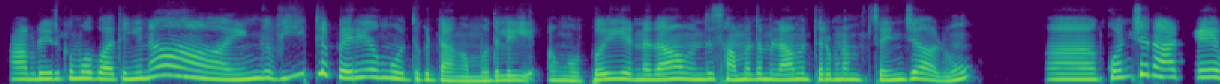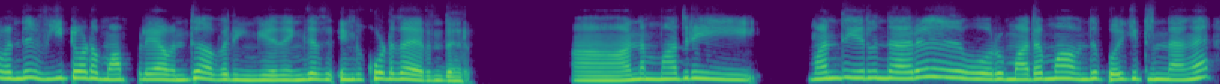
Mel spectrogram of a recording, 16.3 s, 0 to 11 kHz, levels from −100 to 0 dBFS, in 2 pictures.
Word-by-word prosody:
அப்டி 225 0 +1
இருக்கும்போது 245 +1 +1
பாத்தீங்கன்னா, 230 +8 +1 0.5
எங்க 245 +4 +3
வீட்ல 425 - -1
பெரியவங்க 270 -1 +1
ஒத்துக்கிட்டாங்க, 180 -8 -1
முதலயே. 170 +1 0
அவுங்க 170 -2 0
போயி 210 +3 +3
என்னதான் 205 +3 +2
வந்து 210 +1 +1
சம்மதம் 210 +2 +2
இல்லாம 205 +2 +1
திருமணம் 205 -1 +1
செஞ்சாலும், 200 - 0 0.5
அ, - - -3 0.4
கொஞ்ச 285 +4 0 0.2
நாட்கள்லே 290 -1 -1
வந்து 245 +3 +2
வீட்டோட 250 +2 +1
மாப்பிள்ளையா 210 +1 -2
வந்து, 190 +6 0
அவர் 200 -1 -1
இங்க, 180 +1 0 0.2
எங்க 195 +4 +2 0.2
எங்க 200 0 -1
கூட 235 -2 +2
தான் 205 -4 +2
இருந்தாரு. 165 -2 -2 0.7
அ, - - -4 0.3
அந்த 210 +3 +1
மாதிரி 245 +3 0 0.8
வந்து 255 +3 +1
இருந்தாரு. 255 +1 +1 0.4
1 215 +1 +1
மதமா 225 +4 +1
வந்து 215 +3 +1
போய்க்கிட்டு 215 +1 -1
இருந்தாங்க. 210 +2 0
215 Hz, 145 wpm, -22 LUFS, 200-245 Hz, 0.8 s, எங்க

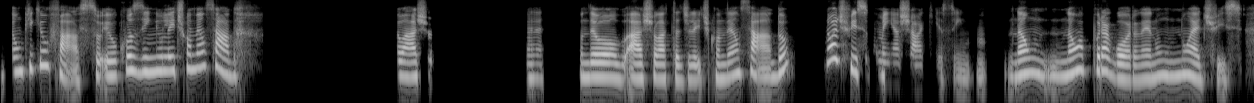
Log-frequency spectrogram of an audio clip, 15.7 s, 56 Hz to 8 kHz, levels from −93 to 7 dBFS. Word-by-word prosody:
Então 255 +1 -1
o - - -3
que 300 +3 -4
que 300 - -4
eu 345 0 +1
faço? - - -1
Eu 210 0 0
cozinho 255 0 +1
o - - 0
leite 265 0 0
condensado. 295 -7 +1 2.0
Eu 210 - 0
acho 200 +1 +1 1.2
É. 185 0 -9 0.4
Quando 195 -1 -3
eu 195 -2 +4
acho 185 +1 +4
lata 180 -1 0
de 170 +1 -7
leite 175 - -4
condensado 205 - 0 0.4
Não 440 +4 +5
é - - +4
difícil, 265 - -2
também, 205 -2 -7
achar 190 -1 -3
aqui, 180 - -20
assim. 90 -1 -16 0.5
Não 215 +4 +3
não 220 +4 0
por 270 0 -1
agora, 185 -9 +2
né? 180 +1 -2
Não 205 +3 -4
não 215 +2 -2
é 195 -2 +3
difícil. 175 +1 -7
210 Hz, 140 wpm, -22 LUFS, 185-260 Hz, 2.0 s, Não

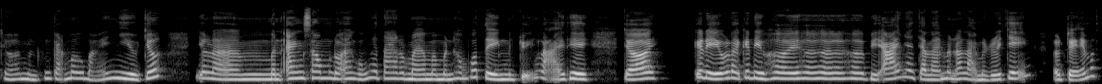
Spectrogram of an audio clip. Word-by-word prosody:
trời 240 -3 -6
ơi 240 - -3
mình 240 -4 -1
cũng 275 +2 -5
cảm 260 +1 -4
ơn 275 -1 -2
bạn 220 -5 -5
ấy 250 +5 -4
nhiều 265 -6 +3
chứ. 300 +7 +1 0.4
Như 285 - -3
là 235 -4 0
mình 235 0 +2
ăn 275 +5 +1
xong 290 0 -1
đồ 265 - 0
ăn 270 +1 -2
của 235 - -3
người 300 +4 -3
ta 275 -1 -3
rồi 265 - -2
mà, 235 -1 +1
mà 235 0 +1
mình 230 0 +1
hông 275 +1 -4
có 335 - -3
tiền 240 -7 +3
mình 230 - -2
chuyển 395 +2 -3
lại 235 -4 -2
thì 250 -2 +4 0.3
trời 230 -1 +3
ơi, 275 +3 +5 0.4
cái - - +2
điều 255 -3 +5
đó 285 - 0
là 290 -2 0
cái 310 - -2
điều 275 -3 +3
hơi 270 0 +2
hơi 275 0 0
hơi 265 -1 0
hơi 270 -1 -1
bị 240 -2 -3
ái 255 +5 +2
nha. 335 -2 -5
Chẳng 230 -1 -1
lẽ 220 0 -1
mình 270 +1 -1
ở 255 - -1
lại 235 -4 -3
mình 210 -1 -2
rửa 220 - +2
chén, 275 +4 0 0.3
rồi - - -2
trễ 220 +2 +2
mất 385 +4 -7
260 Hz, 310 wpm, -20 LUFS, 235-280 Hz, 0.4 s, ơi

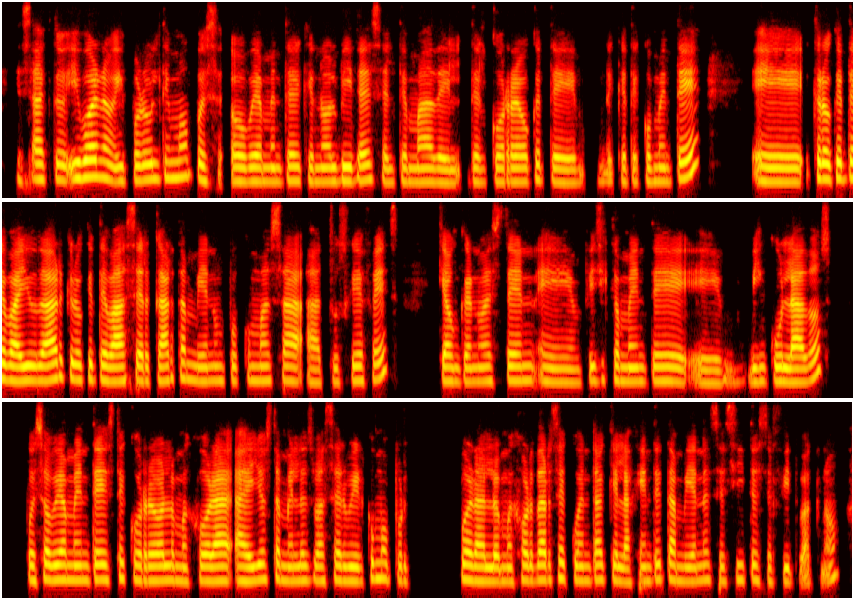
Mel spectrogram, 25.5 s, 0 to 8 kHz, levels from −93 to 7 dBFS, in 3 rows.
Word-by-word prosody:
Exacto. 190 +1 -1
Y 195 +3 +1
bueno, 215 -3 +5
y 175 - 0
por 180 +2 -2
último, 210 +3 -1
pues, 190 -8 -3
obviamente 170 0 0
que 170 +1 -5
no 170 0 -1
olvides 175 +2 0
el 160 -1 -4
tema 165 0 0
del 155 -1 -1
del 165 -2 -5
correo 170 0 +1
que 190 - -4
te 160 -2 -1 0.2
de 90 0 -10
que 170 - -6
te 160 0 -6
comenté, 170 - +1 0.5
eh, 165 -1 +2
creo 200 -1 +5
que 210 +1 +3
te 205 +1 +2
va 185 -2 +5
a - - +9
ayudar, 180 +4 +5
creo 195 -3 0
que 195 - -2
te 185 0 +1
va 175 0 +7
a - - +8
acercar 175 0 +1
también 180 -4 -2
un 180 0 -7
poco 180 +1 -9
más 180 +1 -4
a 175 -2 +4
a 160 -1 -2
tus 165 +1 -12
jefes 190 - -2 0.4
que, - - +1
aunque 170 -1 +1
no 170 +1 -3
estén, 180 +1 -2
eh, 165 -2 -3
físicamente, 170 -3 -2
eh, - - -7 0.3
vinculados, 170 - +1 0.4
pues, 185 -2 -2
obviamente 190 0 +2
este 190 +2 -4
correo, 180 -2 +1
a - - +4
lo 185 0 -1
mejor, 175 +1 +1
a 180 0 +7
a 175 -1 +4
ellos 190 +2 +1
también 180 -2 -1
les 180 0 -3
va 180 - +1
a - - -5
servir 175 -2 -1
como 205 -1 -3
por 180 -1 -6 0.5
para, 185 -3 +3
a 175 - +3
lo 170 0 +2
mejor, 180 +2 -1
darse 190 +2 +2
cuenta 185 +1 -2
que 180 - -2
la 165 -1 +1
gente 175 +3 -3
también 175 -3 -1
necesita 185 0 -6
ese 175 -2 -8
feedback, 165 0 -5
¿no? 205 +4 -6
180 Hz, 195 wpm, -24 LUFS, 170-190 Hz, 0.5 s, a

